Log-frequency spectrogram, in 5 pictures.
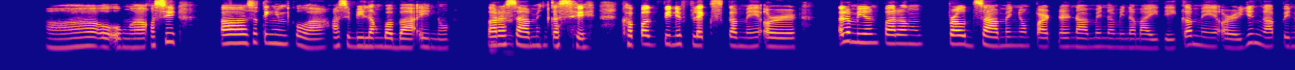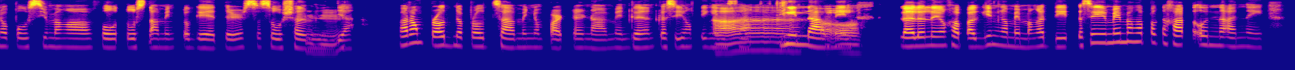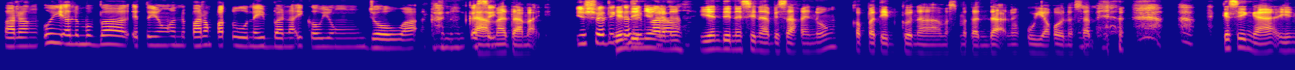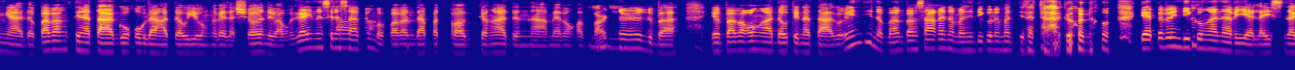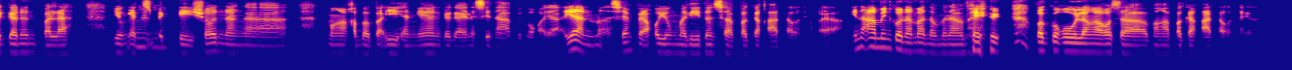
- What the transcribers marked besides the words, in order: laughing while speaking: "amin kasi"; in English: "pine-flex"; laughing while speaking: "ganun"; laughing while speaking: "sabi niya"; laughing while speaking: "tinatago 'no"; laughing while speaking: "may"
- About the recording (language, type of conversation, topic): Filipino, podcast, Anong epekto ng midyang panlipunan sa isang relasyon, sa tingin mo?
